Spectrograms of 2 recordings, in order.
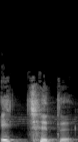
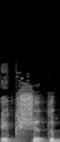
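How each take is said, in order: First: The middle cluster is pronounced with a 'chh' sound. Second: The middle cluster is pronounced with a 'ksh' sound. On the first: The speaker calls it right. "सही शब्द है इच्छित" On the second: The speaker calls it wrong. "इक्षित भी गलत है"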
